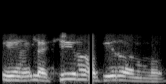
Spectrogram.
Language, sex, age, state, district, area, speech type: Tamil, male, 18-30, Tamil Nadu, Sivaganga, rural, conversation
